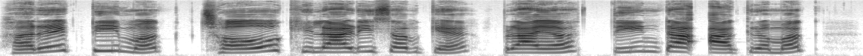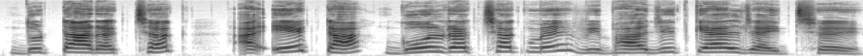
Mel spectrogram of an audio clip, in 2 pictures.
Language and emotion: Maithili, neutral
